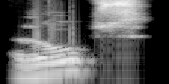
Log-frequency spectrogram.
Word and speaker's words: roofs: तो यहां पर देखिए जैसे लिखा हुआ है ROOFS, इसे पढ़ा जाएगा रूप्स, और इसका अर्थ होता है छत।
